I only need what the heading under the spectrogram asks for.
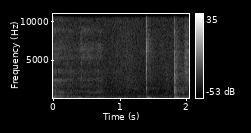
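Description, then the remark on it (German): Two crisp, fairly quiet computer mouse clicks made while clicking in a software event editor, spaced about half a second apart, with a faint extra tick right after the second, over a low hum of background noise. “Und wenn ich jetzt hier mal so reinklicke, dann das ist automatisch, der Event Editor verbindet sich erstmal automatisch mit dem äh, sogenannten Mutterobjekt.”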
